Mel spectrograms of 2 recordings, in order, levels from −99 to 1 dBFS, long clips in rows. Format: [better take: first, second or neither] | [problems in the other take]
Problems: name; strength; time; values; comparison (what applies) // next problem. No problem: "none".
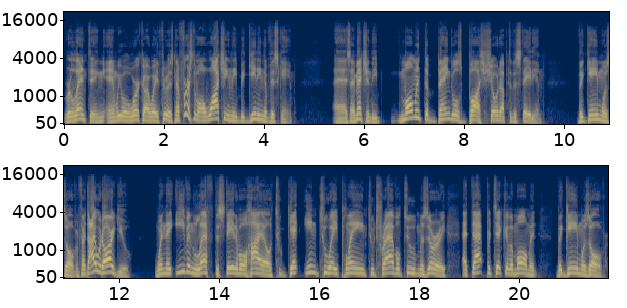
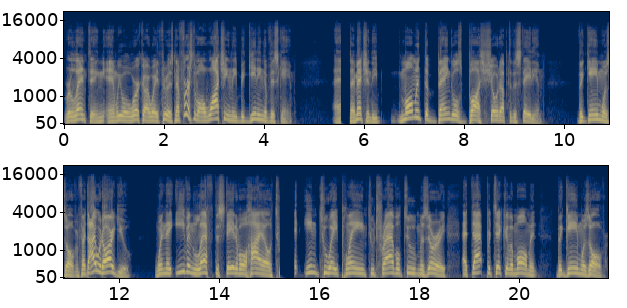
first | audio cutting out; at 5.5 s and at 15 s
